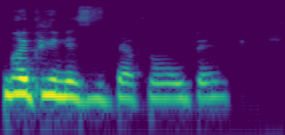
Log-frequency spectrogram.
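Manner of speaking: muttered, mumbled, half to oneself. Quoting how he would repeat the phrase, imitating a mutter. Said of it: "he would just like mutter it".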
